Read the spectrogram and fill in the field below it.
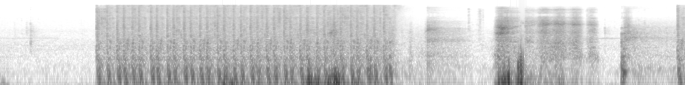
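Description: Gunfire in the video game Fortnite, a sustained rapid burst of automatic shots lasting several seconds, followed by a few shorter, sharper shots and bits of breathing.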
